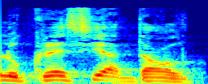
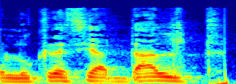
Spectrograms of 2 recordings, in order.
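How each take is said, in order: First: The name is pronounced with English sounds. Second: The name is pronounced with Spanish sounds.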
